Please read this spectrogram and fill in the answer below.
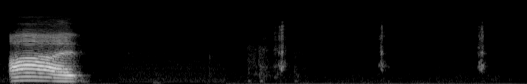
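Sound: clock ticking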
